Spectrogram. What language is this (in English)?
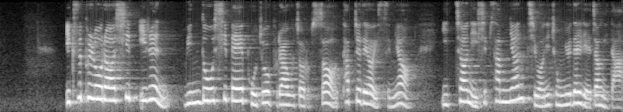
Korean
